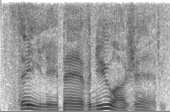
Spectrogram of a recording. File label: "seyiz les beinv'nus", Jèrriais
